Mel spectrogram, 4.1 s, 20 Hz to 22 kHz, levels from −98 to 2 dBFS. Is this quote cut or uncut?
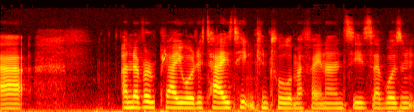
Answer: cut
